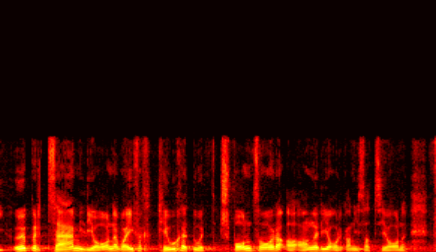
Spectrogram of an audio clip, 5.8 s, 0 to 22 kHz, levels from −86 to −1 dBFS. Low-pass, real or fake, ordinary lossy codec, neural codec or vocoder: 9.9 kHz; fake; AAC, 64 kbps; vocoder, 22.05 kHz, 80 mel bands, Vocos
